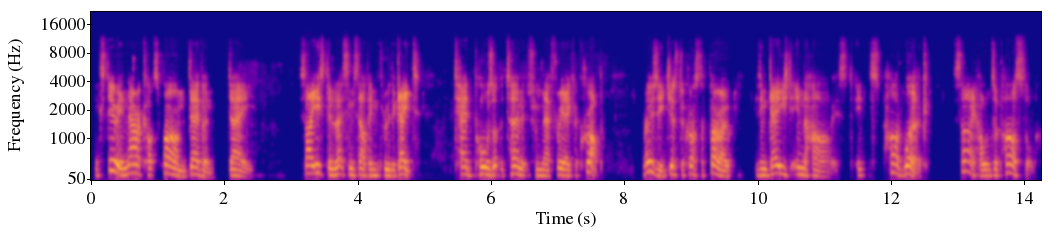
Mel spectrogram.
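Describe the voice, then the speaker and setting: Casting: male narrator for a screenplay reading, bright forceful tone with a husky edge. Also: a little high, expressive, normal speed, low-quality recording. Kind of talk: scripted reading of screenplay stage directions.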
